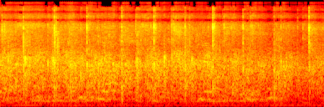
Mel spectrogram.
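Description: An audience at a celebration marking the Reproductive Privacy Act's fifth anniversary gives steady, sustained applause mixed with voices from the crowd.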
